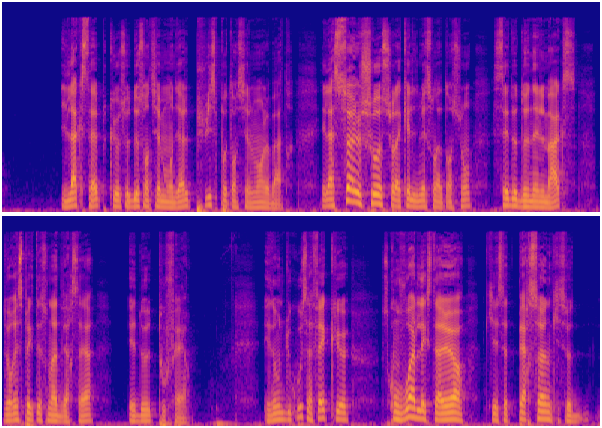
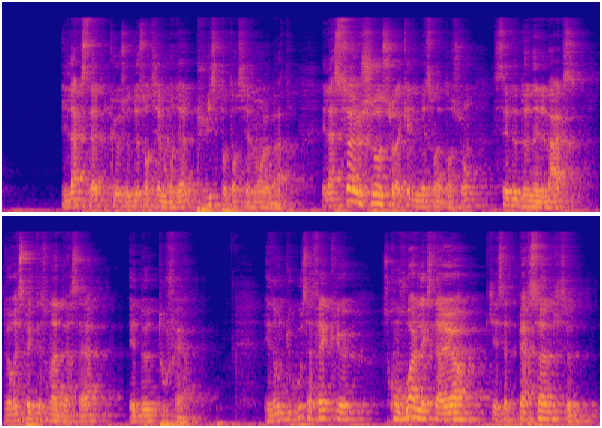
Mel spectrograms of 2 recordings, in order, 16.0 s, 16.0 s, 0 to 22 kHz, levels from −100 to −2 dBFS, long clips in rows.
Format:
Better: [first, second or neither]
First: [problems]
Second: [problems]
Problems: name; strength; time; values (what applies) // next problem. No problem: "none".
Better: first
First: none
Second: room echo; noticeable; dies away in 0.7 s // off-mic speech; far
